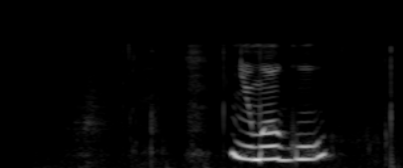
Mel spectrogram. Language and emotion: Russian, sad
